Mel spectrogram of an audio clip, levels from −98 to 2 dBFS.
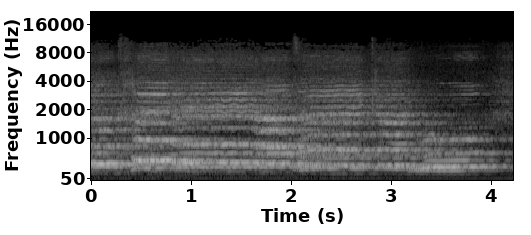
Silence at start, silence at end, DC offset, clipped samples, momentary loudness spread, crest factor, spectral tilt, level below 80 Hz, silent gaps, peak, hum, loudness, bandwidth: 0 s; 0 s; under 0.1%; under 0.1%; 6 LU; 16 dB; -2 dB/octave; -84 dBFS; none; -22 dBFS; none; -37 LUFS; 12 kHz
